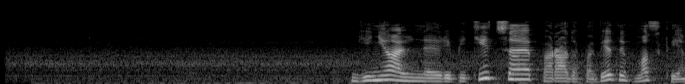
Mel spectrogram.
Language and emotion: Russian, neutral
